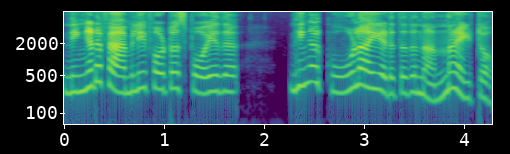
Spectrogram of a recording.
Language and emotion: Malayalam, happy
